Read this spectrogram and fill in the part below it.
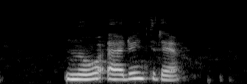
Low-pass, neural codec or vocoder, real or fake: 9.9 kHz; none; real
